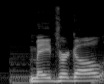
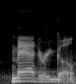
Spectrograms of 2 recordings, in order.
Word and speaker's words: Madrigal: earlier in the story that's that's on me major goal major eagle is that my pronouncing writer is a Madrigal Madrigal or Madrigal made the recall madrigo mad Regal Madrigal okay got it madrigo Belle Antonio called Shiley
